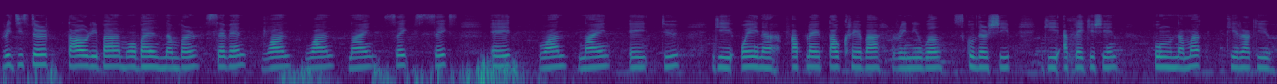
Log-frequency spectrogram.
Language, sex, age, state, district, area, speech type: Manipuri, female, 30-45, Manipur, Senapati, rural, read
